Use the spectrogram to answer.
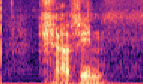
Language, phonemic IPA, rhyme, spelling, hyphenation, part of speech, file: Dutch, /ɣraːˈvɪn/, -ɪn, gravin, gra‧vin, noun, Nl-gravin.ogg
- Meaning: countess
